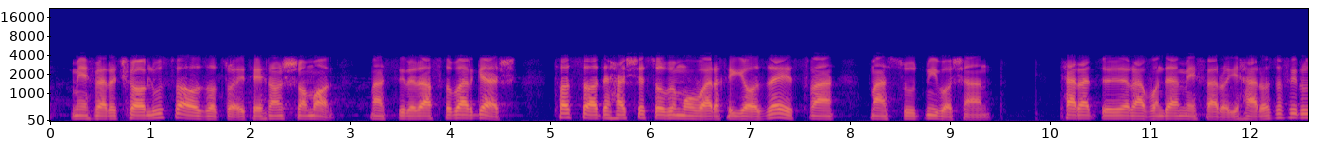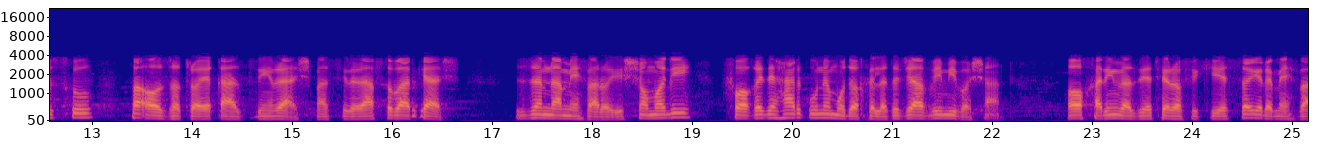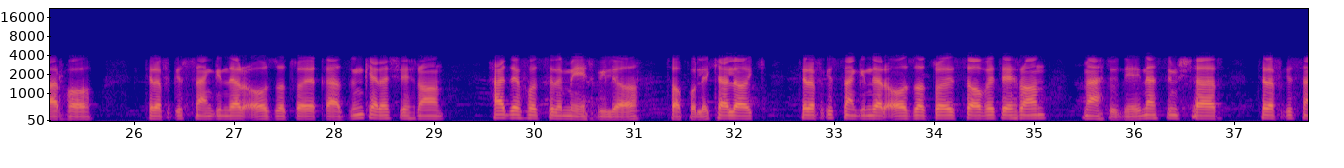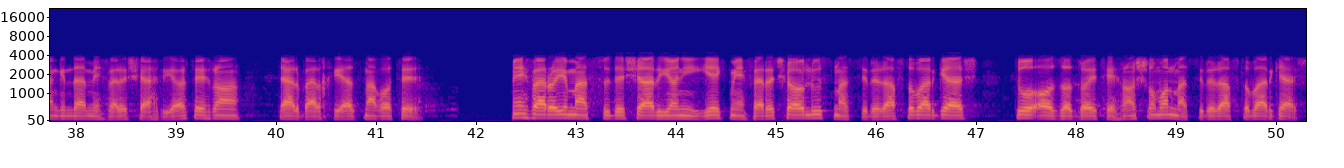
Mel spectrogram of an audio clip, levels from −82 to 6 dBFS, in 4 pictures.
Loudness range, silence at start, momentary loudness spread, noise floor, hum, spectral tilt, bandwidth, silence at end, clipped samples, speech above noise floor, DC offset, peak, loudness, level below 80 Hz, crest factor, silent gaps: 3 LU; 0.2 s; 7 LU; -76 dBFS; none; -2.5 dB/octave; 4.6 kHz; 0 s; under 0.1%; 48 dB; under 0.1%; -6 dBFS; -28 LUFS; -66 dBFS; 24 dB; none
